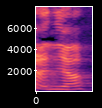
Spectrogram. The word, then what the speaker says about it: Tanja: C'est Tania. Tout le monde m'appelle Tanja, mais ça s'écrit comme J, mais ça c'est Tania. Ah ok, d'accord, ça se voit comme ça.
